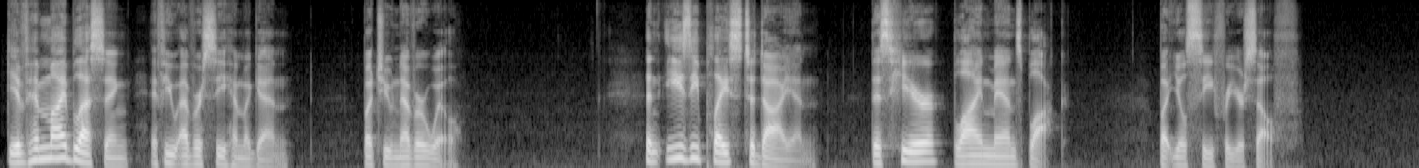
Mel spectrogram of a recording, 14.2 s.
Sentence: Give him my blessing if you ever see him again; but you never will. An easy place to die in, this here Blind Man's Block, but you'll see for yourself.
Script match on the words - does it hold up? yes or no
yes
